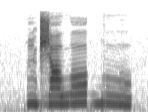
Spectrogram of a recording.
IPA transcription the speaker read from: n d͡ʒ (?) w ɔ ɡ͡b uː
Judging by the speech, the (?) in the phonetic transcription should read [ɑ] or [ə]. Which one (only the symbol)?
ɑ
